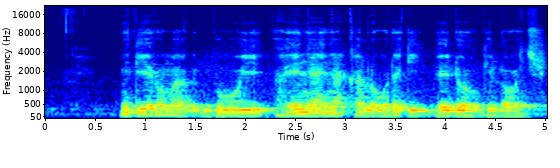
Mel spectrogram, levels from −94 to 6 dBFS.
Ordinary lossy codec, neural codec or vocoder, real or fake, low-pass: Opus, 24 kbps; none; real; 19.8 kHz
